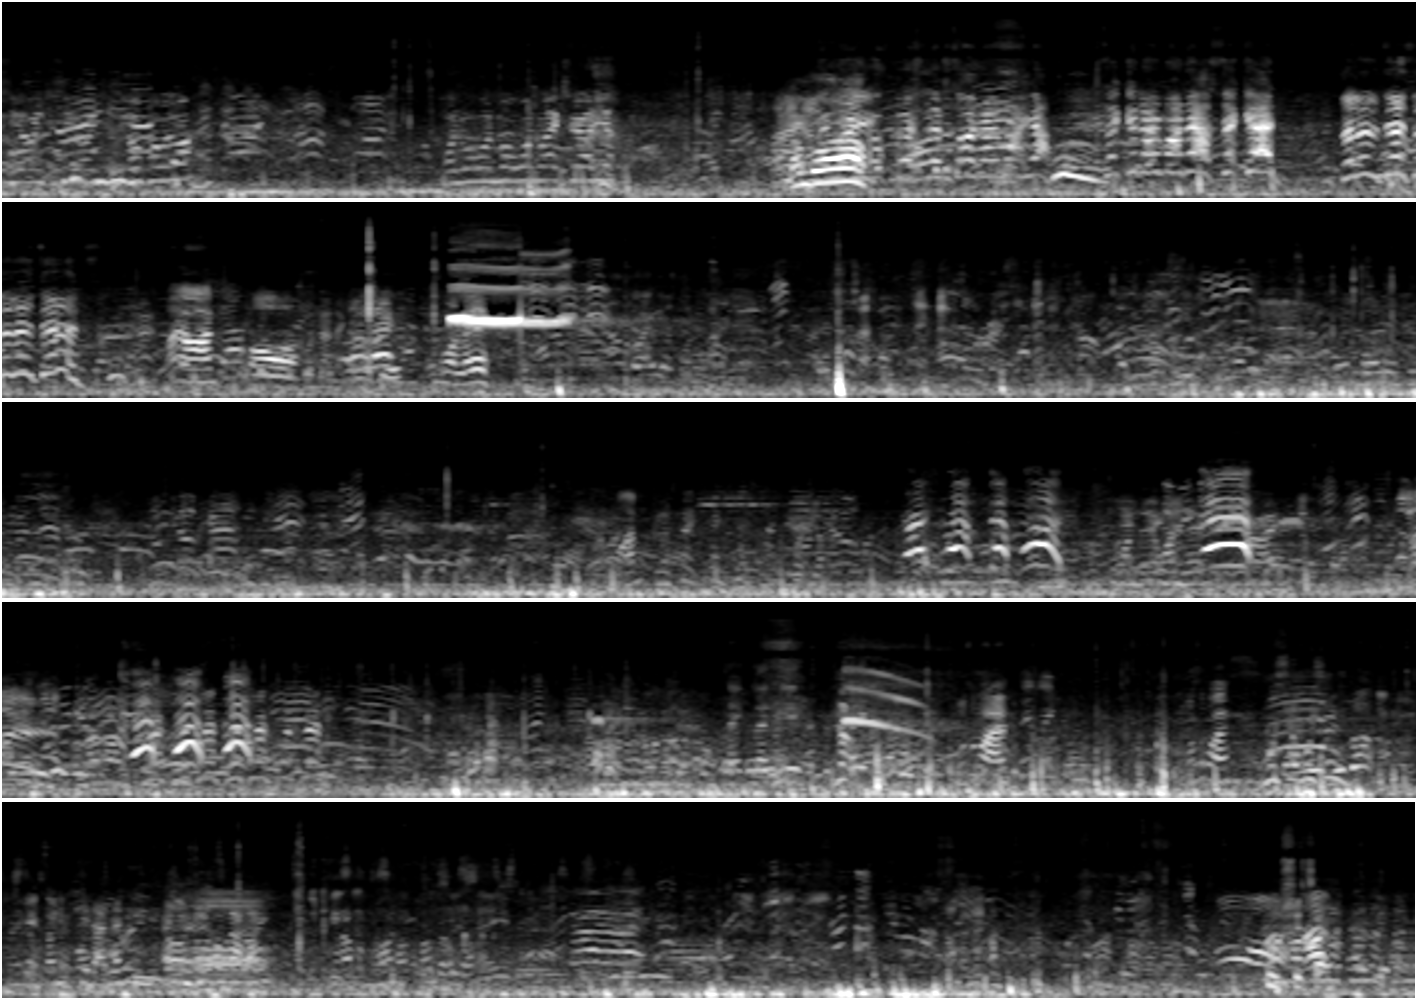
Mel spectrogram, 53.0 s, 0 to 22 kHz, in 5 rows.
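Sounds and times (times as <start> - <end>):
players' voices: 0.0 - 53.0
referee's whistle blast: 14.0 - 15.2.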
